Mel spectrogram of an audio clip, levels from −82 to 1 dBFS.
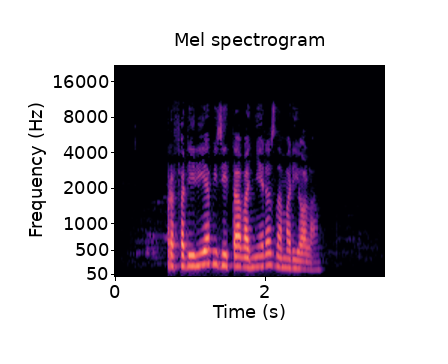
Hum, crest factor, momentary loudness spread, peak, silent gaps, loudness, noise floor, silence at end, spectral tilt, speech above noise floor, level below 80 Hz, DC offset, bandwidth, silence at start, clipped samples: none; 20 dB; 8 LU; -6 dBFS; none; -24 LUFS; -72 dBFS; 0.9 s; -6 dB/octave; 49 dB; -78 dBFS; under 0.1%; 11 kHz; 0.7 s; under 0.1%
